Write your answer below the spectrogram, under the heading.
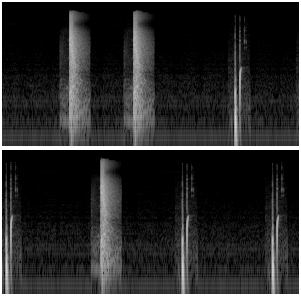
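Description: Bubbles of fermentation gas breaking through the water of a plastic airlock: seven separate sounds with dead silence between, three brief fizzing bursts that die away and four quick plops that rise in pitch.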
